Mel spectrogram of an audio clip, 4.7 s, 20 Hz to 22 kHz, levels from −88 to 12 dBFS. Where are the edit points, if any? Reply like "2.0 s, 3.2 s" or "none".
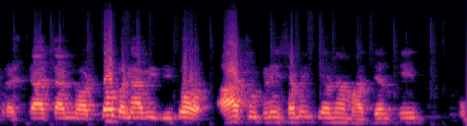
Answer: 2.1 s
